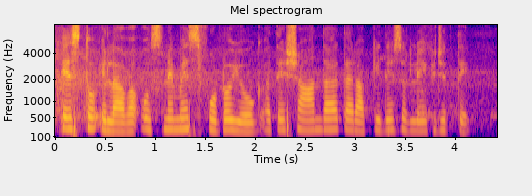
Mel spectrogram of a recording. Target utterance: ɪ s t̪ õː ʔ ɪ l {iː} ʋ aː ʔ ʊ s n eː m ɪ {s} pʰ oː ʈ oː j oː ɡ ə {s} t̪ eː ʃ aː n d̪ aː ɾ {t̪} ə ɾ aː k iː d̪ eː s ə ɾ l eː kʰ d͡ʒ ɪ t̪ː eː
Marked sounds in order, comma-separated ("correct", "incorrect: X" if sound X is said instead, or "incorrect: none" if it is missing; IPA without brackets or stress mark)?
incorrect: aː, correct, incorrect: none, correct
